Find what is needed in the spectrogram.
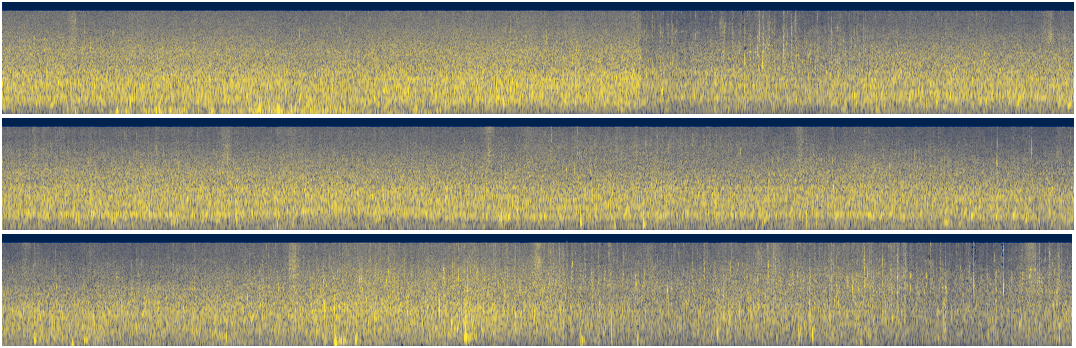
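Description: A dense mass of fish churning and splashing at the surface of a crowded pond while competing for food: a steady hiss of countless small splashes with scattered sharper plops.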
